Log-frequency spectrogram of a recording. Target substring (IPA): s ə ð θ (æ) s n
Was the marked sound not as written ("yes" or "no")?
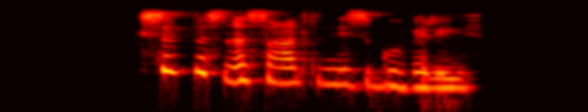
no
